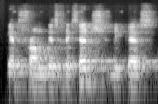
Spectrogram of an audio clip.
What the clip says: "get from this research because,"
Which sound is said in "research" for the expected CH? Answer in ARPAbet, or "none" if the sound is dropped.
CH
